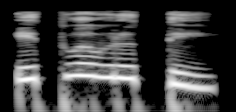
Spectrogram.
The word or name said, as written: ಇತ್ವವೃತ್ತಿ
